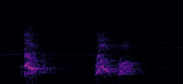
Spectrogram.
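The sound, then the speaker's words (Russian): A dog barks twice, two loud barks about three-quarters of a second apart, followed by a faint high whine as the sound fades, with no one speaking. “Про собаку никто ничего не говорил.”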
